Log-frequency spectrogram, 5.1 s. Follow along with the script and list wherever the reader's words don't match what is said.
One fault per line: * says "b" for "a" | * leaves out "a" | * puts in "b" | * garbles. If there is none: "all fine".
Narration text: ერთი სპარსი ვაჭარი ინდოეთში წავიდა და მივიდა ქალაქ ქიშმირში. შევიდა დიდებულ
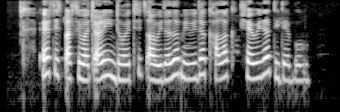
* leaves out "ქიშმირში"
